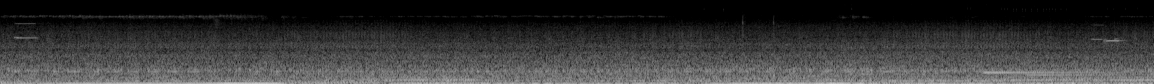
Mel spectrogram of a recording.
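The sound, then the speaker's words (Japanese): Steady low engine rumble and road noise from inside a moving Japanese city bus bound for Sakuragaoka 1-chome via Hirosedai 2-chome, with a deeper surge early on as it pulls away, and faint high whines and brief tonal beeps over the continuous drone. “動きます。ご注意ください。”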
